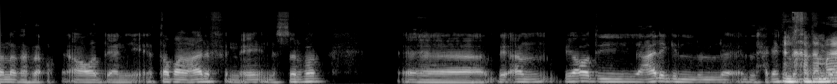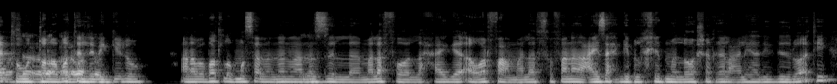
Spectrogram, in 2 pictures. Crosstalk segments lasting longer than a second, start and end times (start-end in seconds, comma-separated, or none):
7.8-9.5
